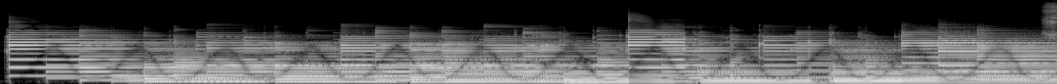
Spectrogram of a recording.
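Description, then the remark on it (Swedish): A guitar plays sustained chords and melodic lines through a modulation pedal with its speed knob set around 11 o'clock, a fairly slow, steady sweep giving the tone a gentle rising-and-falling movement. Loud and continuous, with no talking. “Typ, 10, gan, ganska halvlångsamt mm. svep mm. som gör att det blir liksom lite rörelse bara.”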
